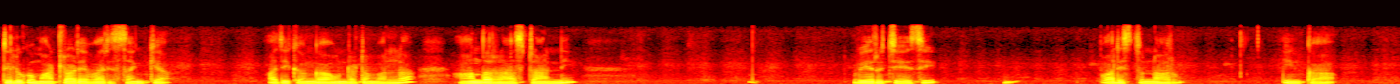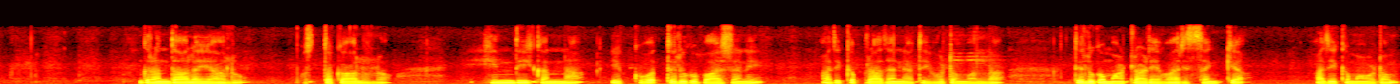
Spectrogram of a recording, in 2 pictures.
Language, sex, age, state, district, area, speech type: Telugu, female, 30-45, Andhra Pradesh, Sri Balaji, rural, spontaneous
